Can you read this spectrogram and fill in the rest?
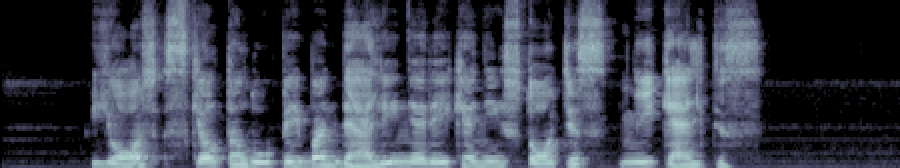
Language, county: Lithuanian, Vilnius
